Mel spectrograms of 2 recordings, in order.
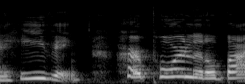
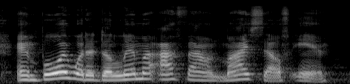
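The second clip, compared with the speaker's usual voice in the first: ordinary delivery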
